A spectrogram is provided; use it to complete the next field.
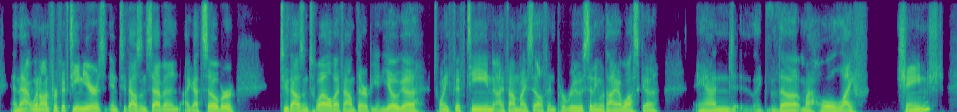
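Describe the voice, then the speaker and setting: A man with an ordinary speaking voice, medium pitch and fairly even intonation, at a moderate pace with an American accent over a quiet background. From US Midwest, central Nebraska. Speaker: transformational guide. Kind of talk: interview.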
